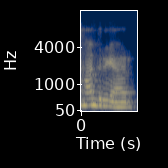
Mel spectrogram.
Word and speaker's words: hadrear: Ellos ellos pronuncian hadrear con h.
